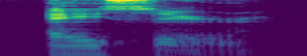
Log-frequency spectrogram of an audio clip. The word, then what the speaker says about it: Aesir: Aesir. That's how you pronounce it.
